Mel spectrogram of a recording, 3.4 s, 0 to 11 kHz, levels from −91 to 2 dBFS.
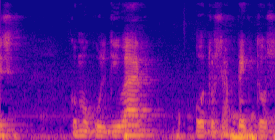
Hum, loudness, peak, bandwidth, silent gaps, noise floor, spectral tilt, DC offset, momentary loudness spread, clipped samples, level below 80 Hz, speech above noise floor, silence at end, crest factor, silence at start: none; -28 LUFS; -10 dBFS; 10 kHz; none; -51 dBFS; -7.5 dB/octave; under 0.1%; 18 LU; under 0.1%; -34 dBFS; 24 dB; 0 s; 18 dB; 0 s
